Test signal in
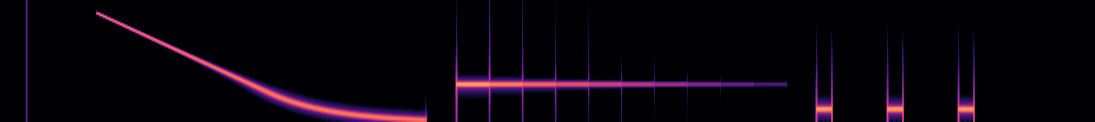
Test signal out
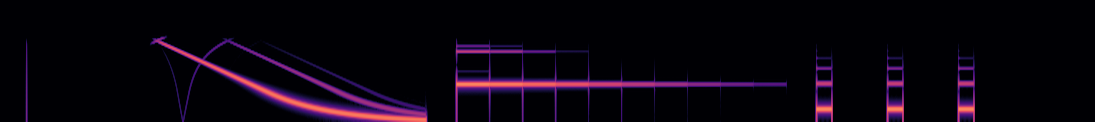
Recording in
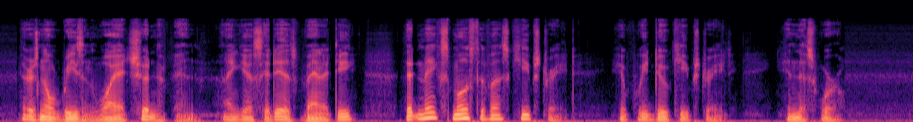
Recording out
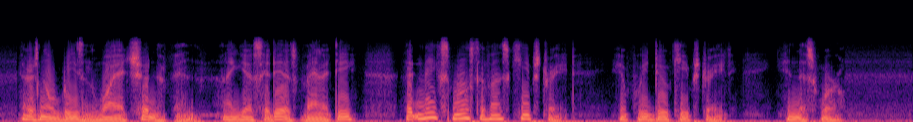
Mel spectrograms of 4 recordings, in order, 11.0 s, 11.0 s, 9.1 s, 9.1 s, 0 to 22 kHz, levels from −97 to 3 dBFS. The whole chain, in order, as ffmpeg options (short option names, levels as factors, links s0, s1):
-af "lowpass=f=1300:p=1,acompressor=threshold=0.0282:ratio=2:attack=20:release=29:knee=6:detection=peak,aresample=11025,asoftclip=type=tanh:threshold=0.0562,aresample=44100,volume=1.5"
